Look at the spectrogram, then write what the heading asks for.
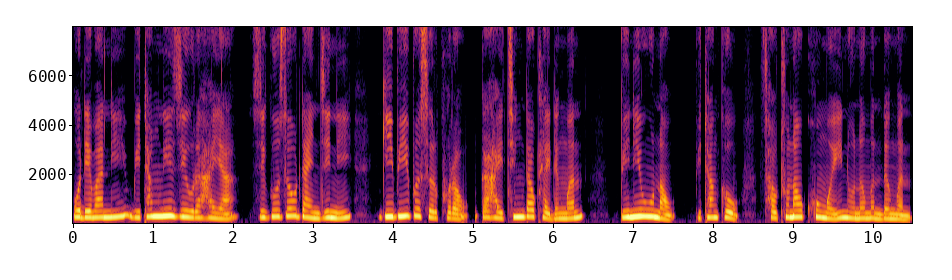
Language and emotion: Bodo, neutral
